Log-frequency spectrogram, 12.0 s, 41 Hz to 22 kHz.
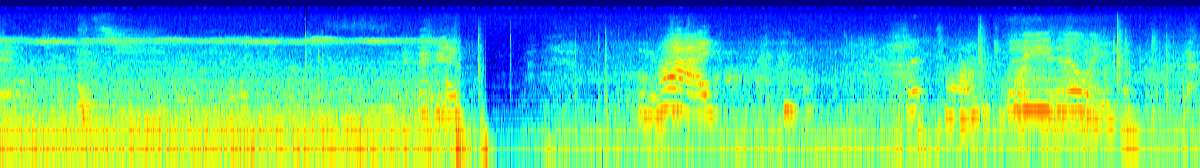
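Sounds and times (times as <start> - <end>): crickets trilling: 0.0 - 4.6.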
